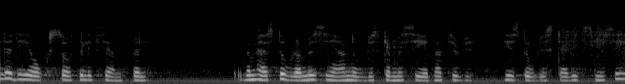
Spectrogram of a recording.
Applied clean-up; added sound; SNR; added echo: none; none; none; none.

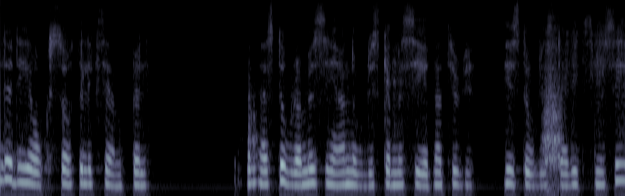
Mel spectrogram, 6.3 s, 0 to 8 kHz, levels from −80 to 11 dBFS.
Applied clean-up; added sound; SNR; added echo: neural mask model RNNoise.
